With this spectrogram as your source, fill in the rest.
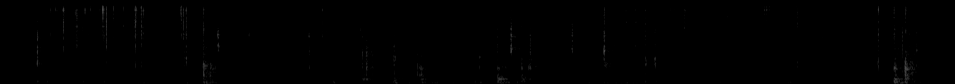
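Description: A utility knife blade carves curls off a solid pink bar of soap with a purple edge. The cuts are quiet, bright, crisp scraping and shaving strokes, coming in a rapid irregular series of short bursts with brief pauses between them.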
